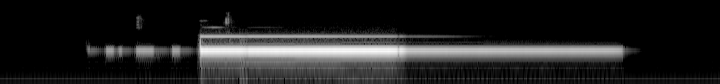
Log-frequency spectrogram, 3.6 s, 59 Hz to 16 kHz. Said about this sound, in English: Hear three bells. One in just a moment and one midway through. And then the concluding bell will be at 60 minutes from now.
